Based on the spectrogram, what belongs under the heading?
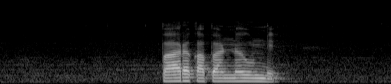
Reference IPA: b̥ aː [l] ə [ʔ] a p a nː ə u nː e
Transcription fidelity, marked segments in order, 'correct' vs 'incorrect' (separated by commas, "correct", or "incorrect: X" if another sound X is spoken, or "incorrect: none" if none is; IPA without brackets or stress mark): incorrect: ɾ, incorrect: k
